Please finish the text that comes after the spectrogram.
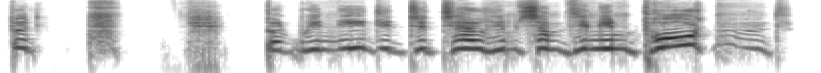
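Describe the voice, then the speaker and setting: A man's voice: very high-pitched, lively intonation, unhurried, sharp tone, dry recording, clean studio sound, pitched above the performer's own voice, full character voice. A man voicing a frightened teenage girl who stammers and sobs shrilly. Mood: tearful.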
